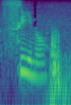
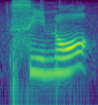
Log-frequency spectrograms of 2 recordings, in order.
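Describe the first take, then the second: First: It is said joined, in one go. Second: It is said as two separate words. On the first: It is the noun meaning fate or destiny. "de una, pegado, ¿verdad? De una sola vez" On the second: It means 'if not', introducing a condition. "Ese no es la misma pronunciación"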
